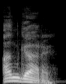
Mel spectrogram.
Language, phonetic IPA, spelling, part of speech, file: Russian, [ɐnˈɡarɨ], ангары, noun, Ru-ангары.ogg
- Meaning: nominative/accusative plural of анга́р (angár)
